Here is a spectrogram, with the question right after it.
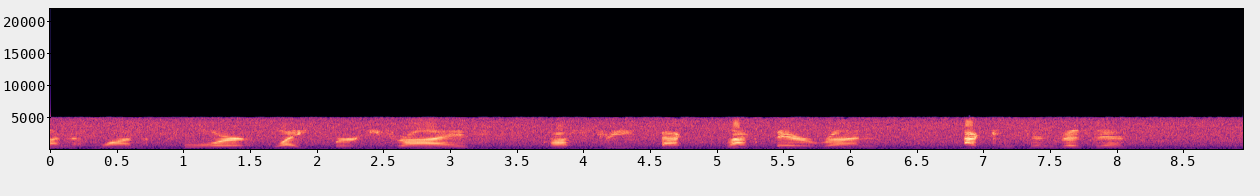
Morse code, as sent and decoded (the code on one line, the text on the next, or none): none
